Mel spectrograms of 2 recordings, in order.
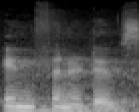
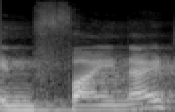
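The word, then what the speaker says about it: infinite: है, जहां पर के इनफाइनाइट जैसा कोई शब्द हम लोग इस्तेमाल करते हैं। हाँ वही, बट माफ कीजिएगा, उसका प्रोनाउंसिएशन इनफाइनाइट नहीं होता, उसे इन्फिनिट कहा जाता है।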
